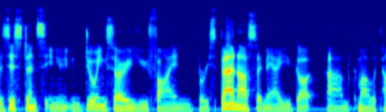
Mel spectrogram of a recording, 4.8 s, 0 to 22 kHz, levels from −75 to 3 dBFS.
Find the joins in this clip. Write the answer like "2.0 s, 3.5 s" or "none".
none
